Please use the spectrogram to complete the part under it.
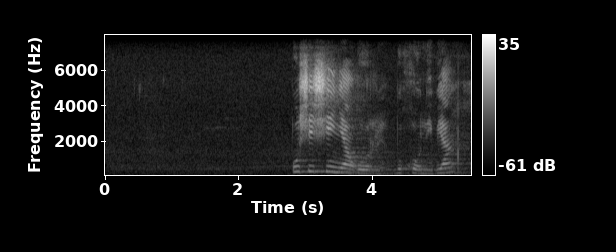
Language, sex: Northern Sotho, female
